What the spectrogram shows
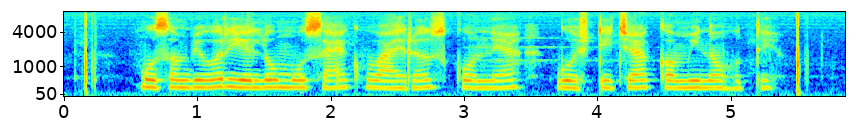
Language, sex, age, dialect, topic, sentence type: Marathi, female, 25-30, Varhadi, agriculture, question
